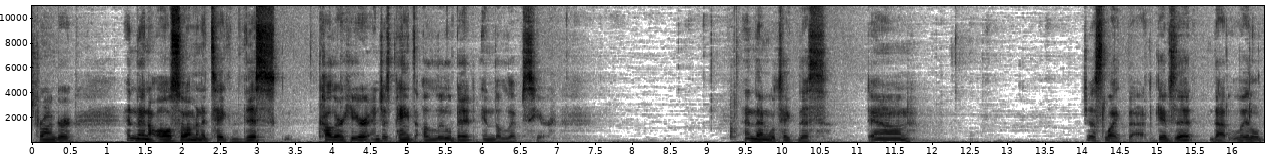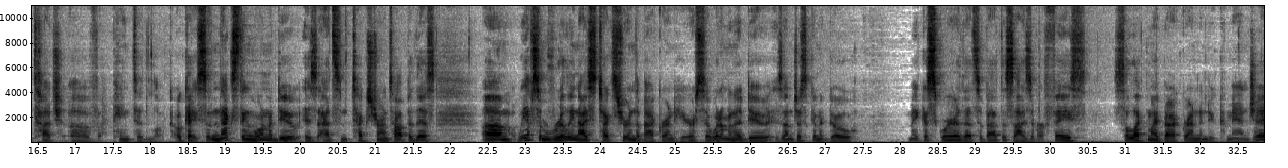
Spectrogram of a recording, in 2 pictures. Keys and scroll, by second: 3.8 alt+space, 12.2 space, 15.1 super+space, 17.1 super+space, 18.1 super+v, 20.4 space, 23.8 space, 32.2 super+j.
